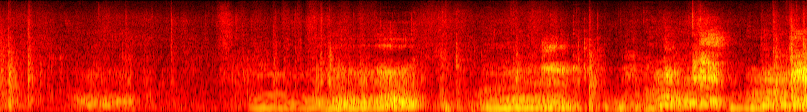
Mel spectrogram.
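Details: Five-week-old Dogo Argentino puppies indoors, low harmonic growls and whimpering calls rising and falling in overlapping bursts through the clip, with small knocks and shuffling in a small room.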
